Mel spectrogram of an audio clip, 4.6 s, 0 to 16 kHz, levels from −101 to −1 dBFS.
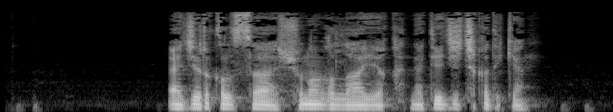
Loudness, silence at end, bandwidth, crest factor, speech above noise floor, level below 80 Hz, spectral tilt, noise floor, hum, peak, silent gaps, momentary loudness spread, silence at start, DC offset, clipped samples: -27 LUFS; 0.65 s; 11.5 kHz; 20 dB; 55 dB; -40 dBFS; -5 dB/octave; -82 dBFS; none; -8 dBFS; none; 11 LU; 1.25 s; under 0.1%; under 0.1%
